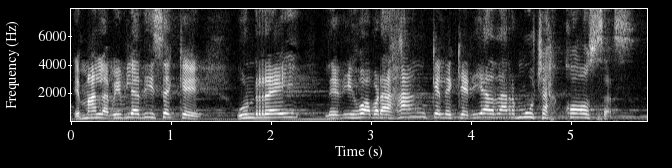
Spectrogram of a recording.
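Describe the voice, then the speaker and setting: A woman preaching a sermon to a congregation, emphatic, calling out to the listeners and spelling out words slowly. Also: high-pitched, steady tone, sharp tone. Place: church hall. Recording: church hall reverb with faint music.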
